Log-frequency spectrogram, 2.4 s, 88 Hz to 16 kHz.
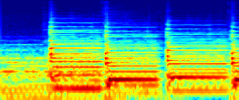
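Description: Sampled grand piano (Skybox Audio Hammers + Waves 'Obscure Grand') playing a D-minor melody loop at 96 BPM. A soft sustained tail gives way, about half a second in, to chords struck roughly once a beat.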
